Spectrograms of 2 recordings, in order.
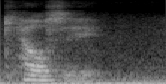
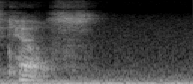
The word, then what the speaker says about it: Kelce: but his name isn't Kelsey it's Travis Kel like the E is silent like completely silent I just learned this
